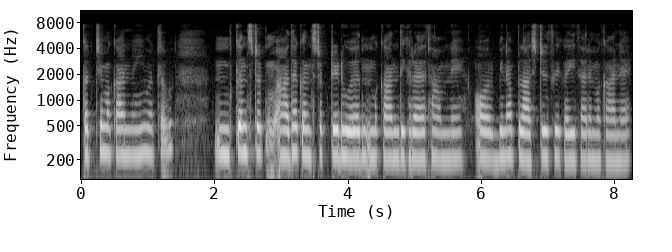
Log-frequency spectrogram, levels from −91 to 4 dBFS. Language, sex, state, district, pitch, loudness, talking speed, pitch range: Hindi, female, Jharkhand, Palamu, 220 Hz, -20 LUFS, 150 wpm, 210-230 Hz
